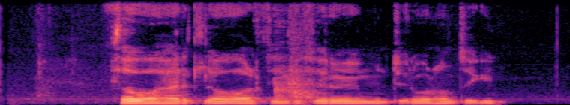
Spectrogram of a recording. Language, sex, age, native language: Icelandic, male, 15, Polish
